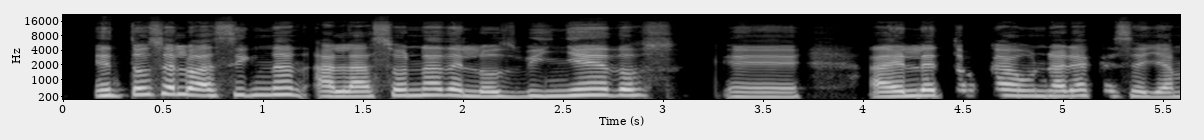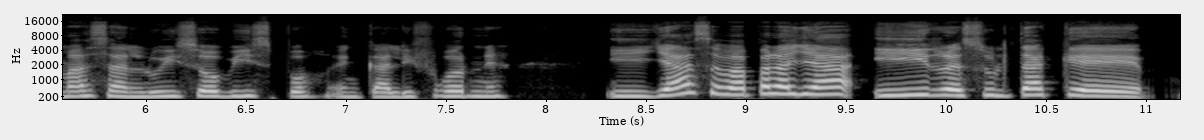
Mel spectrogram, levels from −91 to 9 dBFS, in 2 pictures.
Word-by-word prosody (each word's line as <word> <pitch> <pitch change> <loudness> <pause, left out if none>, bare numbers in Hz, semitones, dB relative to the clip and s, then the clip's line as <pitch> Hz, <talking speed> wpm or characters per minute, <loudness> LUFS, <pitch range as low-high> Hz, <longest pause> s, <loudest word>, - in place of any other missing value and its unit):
Entonces, 300 +6 +2
lo 295 - +6
asignan 285 +2 +1
a 230 - +1
la 225 0 +3
zona 265 +4 +1
de 270 -2 +3
los 215 -2 -1
viñedos. 270 +3 +1 0.2
Eh, 205 -1 -6 0.3
a 215 +1 +2
él 235 +2 +3
le 255 0 +5
toca 260 +1 -3
un 245 -1 -4
área 245 +2 +1
que 240 -2 -13
se 220 -2 -3
llama 220 +3 -2
San 230 -4 -3
Luis 225 +2 -4
Obispo, 230 -2 -3
en 205 0 -9
California. 225 +3 -4 0.5
Y 230 -2 -4
ya 305 +8 +2
se 375 -3 -4
va 295 -1 +3
para 340 +3 +4
allá 320 -1 +2
y 270 +4 +1
resulta 275 +1 +2
que 235 -8 +2
245 Hz, 175 wpm, -19 LUFS, 225-275 Hz, 0.5 s, lo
